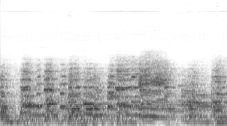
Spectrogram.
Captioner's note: blatts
